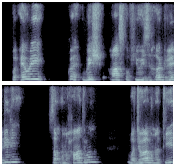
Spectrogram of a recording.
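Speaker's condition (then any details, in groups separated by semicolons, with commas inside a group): No condition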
